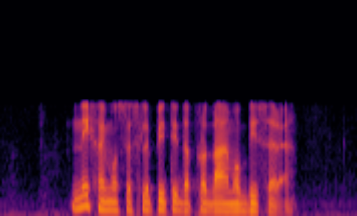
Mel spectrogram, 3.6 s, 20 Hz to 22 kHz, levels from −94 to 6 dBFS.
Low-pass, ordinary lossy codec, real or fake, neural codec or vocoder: 3.6 kHz; none; real; none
